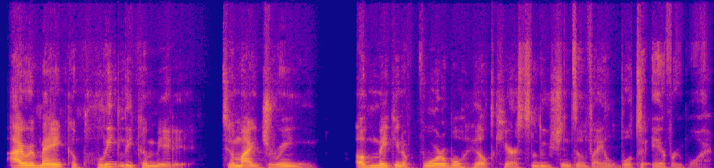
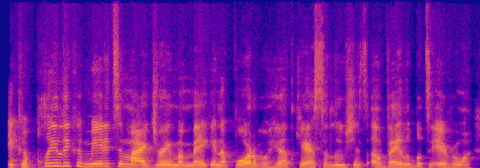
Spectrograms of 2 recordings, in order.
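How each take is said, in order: First: It is said in her put-on TED Talk voice. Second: It is said in the speaker's own voice.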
